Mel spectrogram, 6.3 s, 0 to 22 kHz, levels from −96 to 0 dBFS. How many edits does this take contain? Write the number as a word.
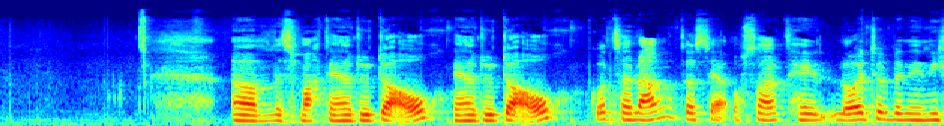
one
